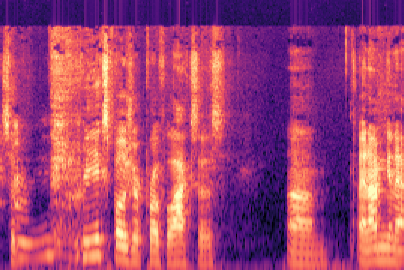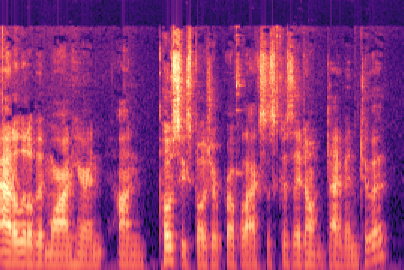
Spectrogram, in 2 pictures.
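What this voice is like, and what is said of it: Speaks with a noticeable accent. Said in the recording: “It's just very cute in your accent.”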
